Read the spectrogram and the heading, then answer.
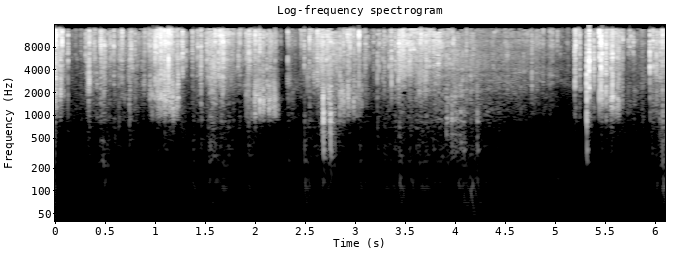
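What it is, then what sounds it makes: Dry, brittle soap shavings. Thin, dry white soap slices and brittle flakes are crushed and rubbed between the palms and fingers. The result is a dense stream of crisp, bright crunching and crinkling with little low end. Several sharper snaps stand out near the start and end.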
